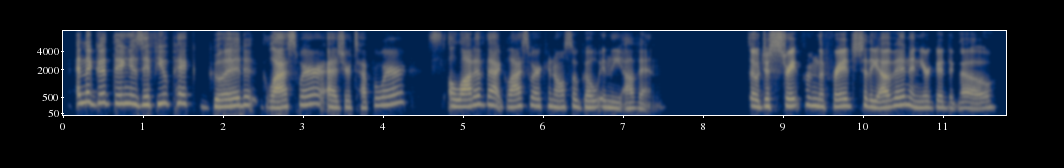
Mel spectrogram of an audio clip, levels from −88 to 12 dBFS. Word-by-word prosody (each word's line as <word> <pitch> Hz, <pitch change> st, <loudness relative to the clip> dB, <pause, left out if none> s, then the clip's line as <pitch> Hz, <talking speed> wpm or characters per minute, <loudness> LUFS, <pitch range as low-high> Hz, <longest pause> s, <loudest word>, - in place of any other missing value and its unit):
And, 305 Hz, +4 st, +3 dB
the 350 Hz, -, +8 dB
good 310 Hz, +1 st, +2 dB
thing 300 Hz, 0 st, +3 dB
is, 280 Hz, -4 st, +1 dB
if 265 Hz, +1 st, -1 dB
you 300 Hz, +1 st, +1 dB
pick 295 Hz, +1 st, -3 dB, 0.2 s
good 215 Hz, +6 st, -1 dB
glassware 210 Hz, +11 st, +2 dB
as 185 Hz, -2 st, 0 dB
your 190 Hz, -, -6 dB
Tupperware, 250 Hz, -, -3 dB, 0.3 s
s -, -, -6 dB
a -, -, -2 dB
lot 205 Hz, +1 st, +4 dB
of 270 Hz, 0 st, -2 dB
that 245 Hz, -5 st, +2 dB
glassware 220 Hz, +3 st, -1 dB
can 220 Hz, 0 st, -10 dB
also 190 Hz, +3 st, -5 dB
go 185 Hz, 0 st, -6 dB
in 205 Hz, -4 st, -7 dB
the 170 Hz, -3 st, -7 dB
oven. 165 Hz, +5 st, -8 dB, 1.1 s
So, 215 Hz, -2 st, +3 dB
just 215 Hz, +2 st, +1 dB
straight 225 Hz, 0 st, +6 dB
from 245 Hz, -4 st, -5 dB
the 205 Hz, -, -2 dB
fridge 215 Hz, +1 st, +3 dB
to 240 Hz, -, -2 dB
the 195 Hz, -4 st, -1 dB
oven, 240 Hz, +8 st, +2 dB
and 185 Hz, -4 st, -3 dB
you're 185 Hz, -, 0 dB
good 185 Hz, 0 st, -4 dB
to 165 Hz, -, -11 dB
go. 165 Hz, +3 st, -5 dB
215 Hz, 200 wpm, -24 LUFS, 185-260 Hz, 1.1 s, the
